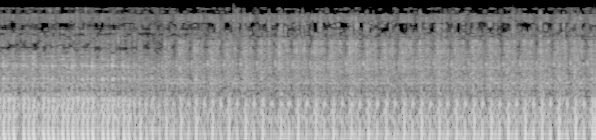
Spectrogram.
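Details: Honda engine at idle: uneven, stumbling beat, roughly three pulses a second with irregular gaps and dropouts, like a cylinder missing; misfire, cause not confirmed.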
